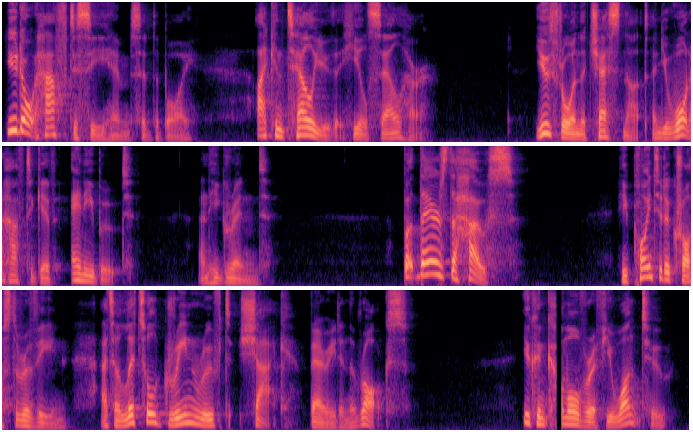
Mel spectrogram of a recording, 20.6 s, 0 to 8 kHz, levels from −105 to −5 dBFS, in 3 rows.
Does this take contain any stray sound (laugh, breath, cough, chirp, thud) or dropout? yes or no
yes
